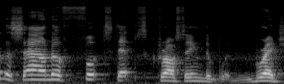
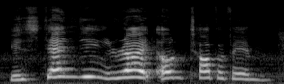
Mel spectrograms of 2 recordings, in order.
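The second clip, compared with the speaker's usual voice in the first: mocking beggar; 9 semitones higher than usual. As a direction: crow over the joke like a cackling old rogue. Beggar mocks the player.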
